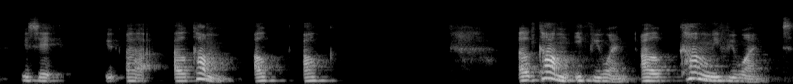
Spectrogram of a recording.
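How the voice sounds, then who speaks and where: With a Malaysian accent, a woman speaks at a fairly low pitch. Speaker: English pronunciation teacher. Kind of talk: classroom lecture, code-switching between English and Malay. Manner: hesitant, many fillers and repetitions.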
